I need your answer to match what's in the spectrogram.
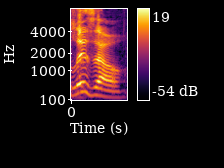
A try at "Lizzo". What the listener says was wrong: Why are you adding extra syllables? I don't understand. Lizzo.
